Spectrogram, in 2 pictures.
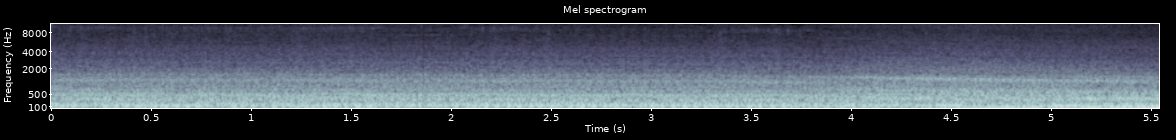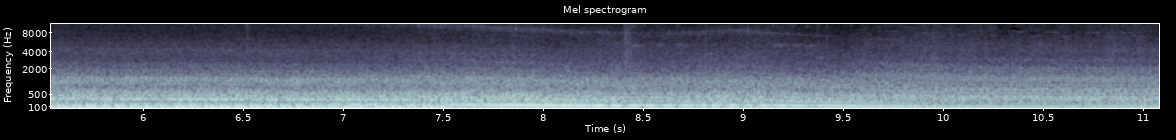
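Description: A diesel city bus engine winds down as the bus slows to a stop.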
